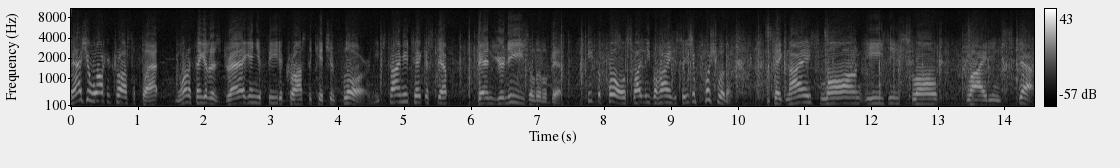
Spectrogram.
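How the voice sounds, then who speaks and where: A man with an American accent speaks at a high pitch with ordinary pitch variation over noticeable background noise. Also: moderate pace, big swings in loudness. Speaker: ski instructor. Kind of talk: instructional demonstration narration. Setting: outdoors on a mountain slope, 1969 film recording. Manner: friendly, encouraging, conversational.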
